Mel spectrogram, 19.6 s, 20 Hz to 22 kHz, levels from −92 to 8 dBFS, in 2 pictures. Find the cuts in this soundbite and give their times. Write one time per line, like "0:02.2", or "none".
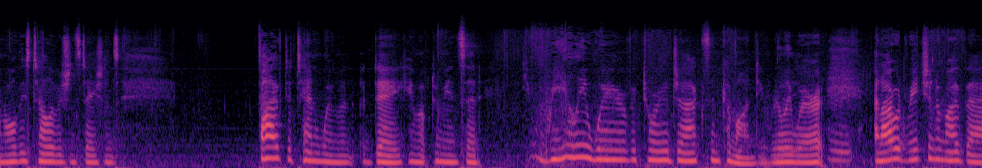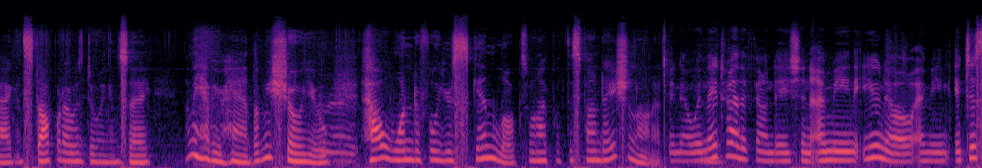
0:16.4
